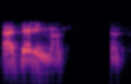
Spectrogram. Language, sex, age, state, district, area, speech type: Tamil, male, 60+, Tamil Nadu, Tiruppur, rural, conversation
